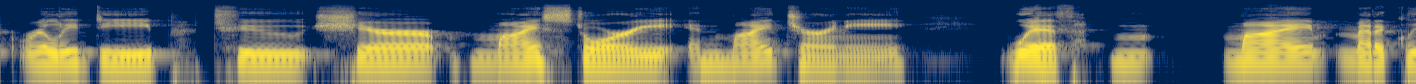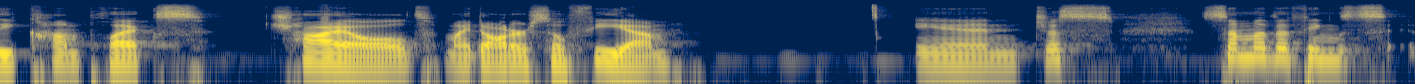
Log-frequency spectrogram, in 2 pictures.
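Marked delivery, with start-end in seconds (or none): none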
